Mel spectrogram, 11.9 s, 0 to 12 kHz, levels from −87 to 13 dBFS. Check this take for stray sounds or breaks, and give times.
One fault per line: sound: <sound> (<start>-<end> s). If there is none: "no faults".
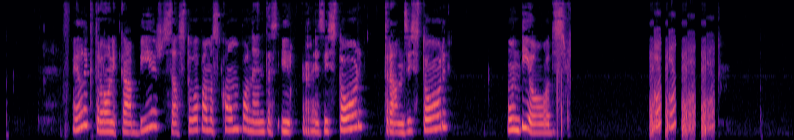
sound: laugh (9.7-10.7 s)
